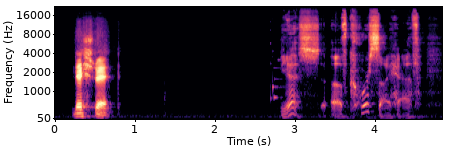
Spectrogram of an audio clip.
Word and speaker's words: Deshret: So I learned how to pronounce this his name. It's Deshret. Denslev said it correctly. Deshret.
